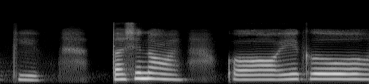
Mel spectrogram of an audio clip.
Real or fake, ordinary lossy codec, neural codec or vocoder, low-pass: fake; none; codec, 24 kHz, 0.9 kbps, WavTokenizer, large speech release; 7.2 kHz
